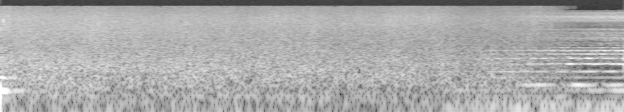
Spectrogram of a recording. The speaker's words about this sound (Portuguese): Passa uma tarde em Itapuã, ao sol que arde em Itapuã, ouvindo o mar de Itapuã, falar de amor em Itapuã.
